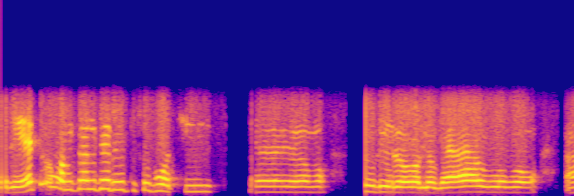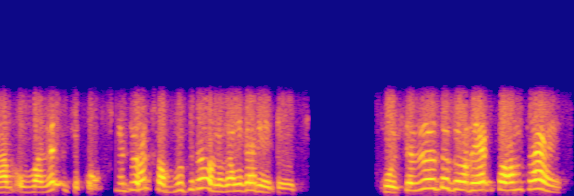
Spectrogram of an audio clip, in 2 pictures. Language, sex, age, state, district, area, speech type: Odia, female, 60+, Odisha, Gajapati, rural, conversation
